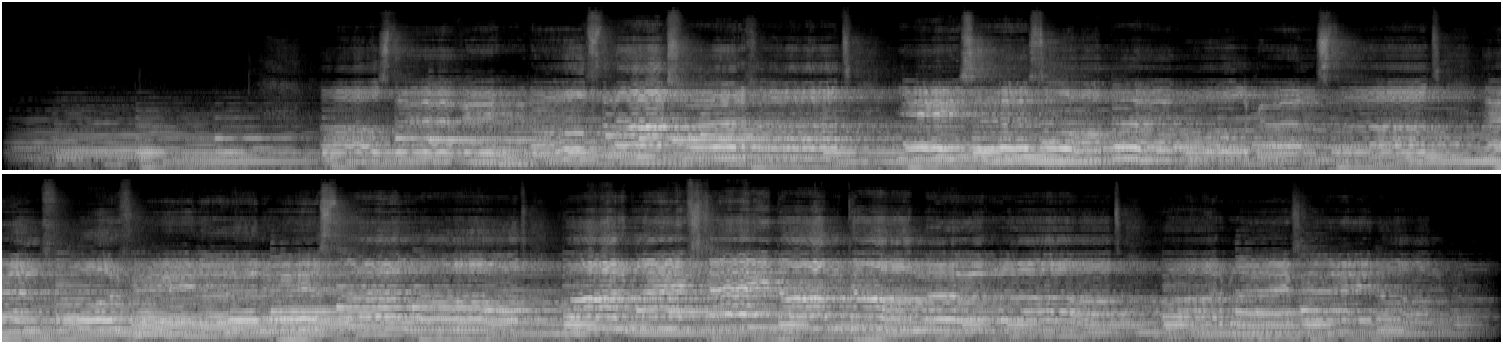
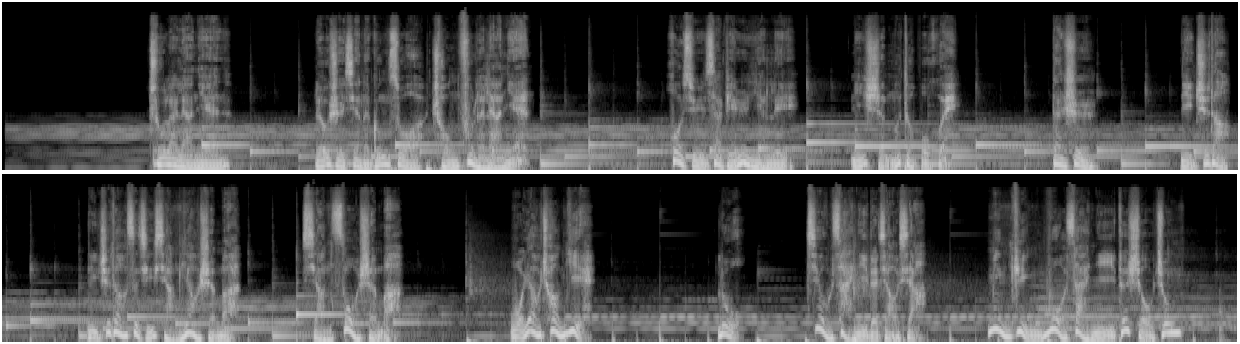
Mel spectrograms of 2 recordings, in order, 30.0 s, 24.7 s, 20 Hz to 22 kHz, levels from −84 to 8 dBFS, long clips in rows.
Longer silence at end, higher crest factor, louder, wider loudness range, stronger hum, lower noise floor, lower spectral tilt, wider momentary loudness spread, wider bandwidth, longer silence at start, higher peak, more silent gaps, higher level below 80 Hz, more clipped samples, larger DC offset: first, 0.2 s vs 0 s; about the same, 18 dB vs 16 dB; second, -19 LUFS vs -16 LUFS; first, 8 LU vs 4 LU; neither; about the same, -44 dBFS vs -44 dBFS; about the same, -5 dB/octave vs -4 dB/octave; second, 13 LU vs 18 LU; about the same, 17 kHz vs 16.5 kHz; second, 0.25 s vs 0.5 s; about the same, -2 dBFS vs -2 dBFS; neither; second, -46 dBFS vs -28 dBFS; neither; neither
